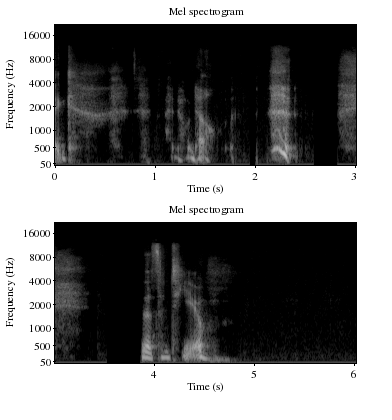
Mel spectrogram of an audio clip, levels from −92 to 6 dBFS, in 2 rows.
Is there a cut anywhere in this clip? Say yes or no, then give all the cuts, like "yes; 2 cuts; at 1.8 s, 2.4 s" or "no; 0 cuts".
no; 0 cuts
